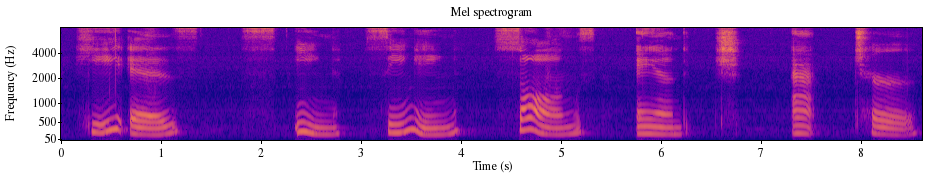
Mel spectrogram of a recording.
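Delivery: very slow reading, each word drawn out; slow modeled reading. Shown as a demonstration. Teacher reading aloud to a child, very slow. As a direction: read slowly so the child follows. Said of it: "follow along as I read".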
